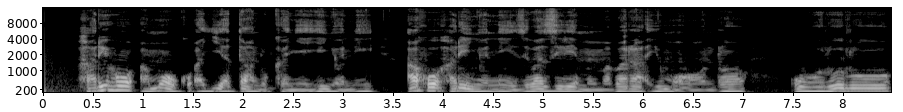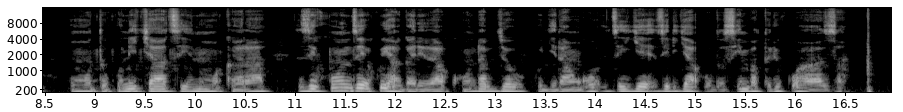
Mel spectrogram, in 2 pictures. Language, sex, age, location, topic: Kinyarwanda, male, 25-35, Huye, agriculture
